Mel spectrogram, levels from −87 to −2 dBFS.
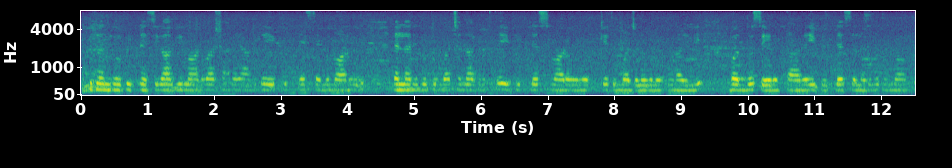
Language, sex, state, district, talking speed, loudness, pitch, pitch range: Kannada, female, Karnataka, Belgaum, 120 wpm, -18 LUFS, 195 Hz, 190-200 Hz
